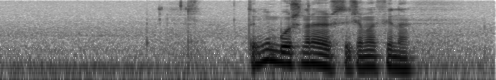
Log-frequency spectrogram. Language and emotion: Russian, neutral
